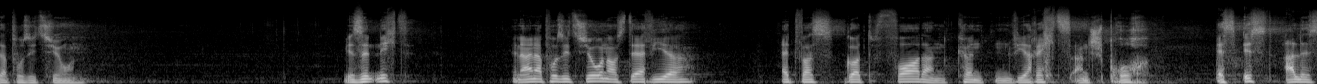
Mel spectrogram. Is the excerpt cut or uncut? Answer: cut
